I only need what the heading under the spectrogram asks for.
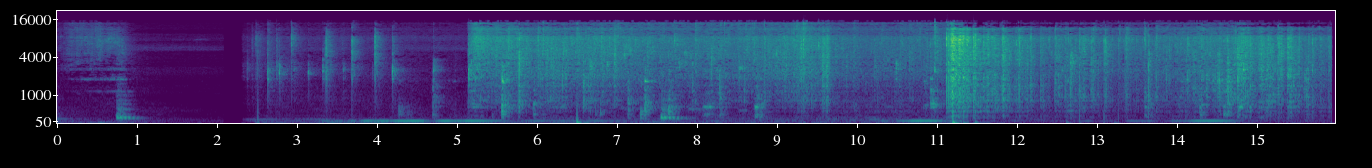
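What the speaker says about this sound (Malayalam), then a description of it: "കടുകടിയാണ്" After a few light clinks, hot oil erupts into a loud, continuous sizzle with sharp crackles as mustard seeds splutter and pop.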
